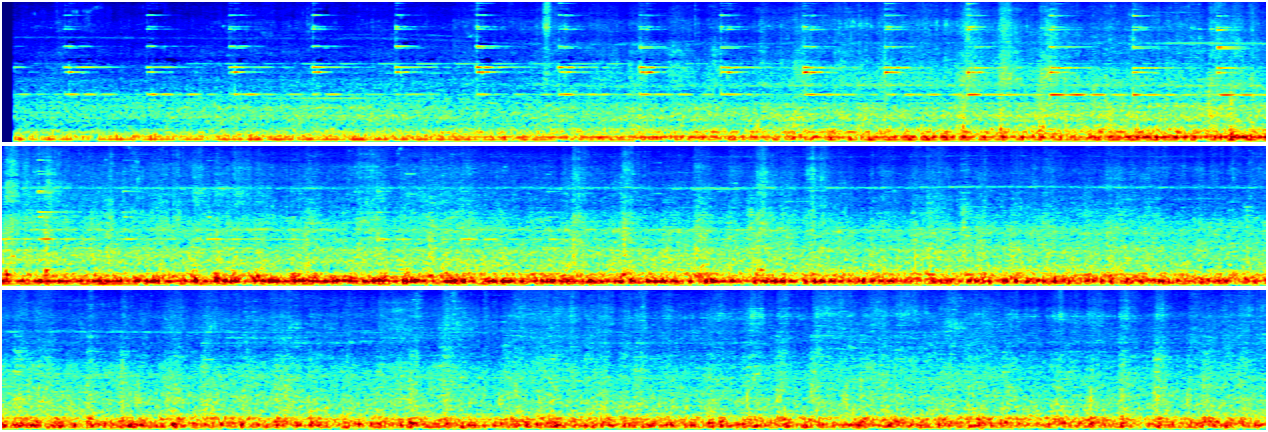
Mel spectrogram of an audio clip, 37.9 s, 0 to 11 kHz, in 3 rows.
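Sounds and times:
bell ringing: 0:00.1 - 0:14.1
diesel locomotive engines rumbling: 0:00.1 - 0:37.9
freight cars clattering on rails: 0:00.1 - 0:37.9.

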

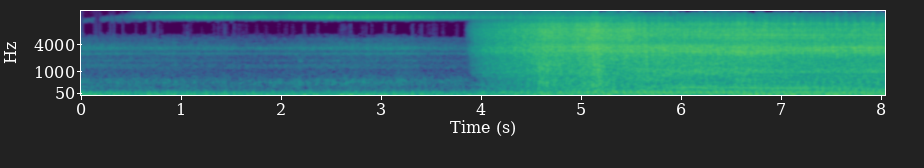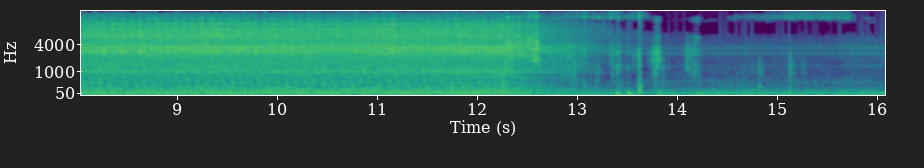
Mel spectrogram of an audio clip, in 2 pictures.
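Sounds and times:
steady rushing noise: 0:03.9 - 0:13.5
motorcycle engine running: 0:04.0 - 0:16.0.

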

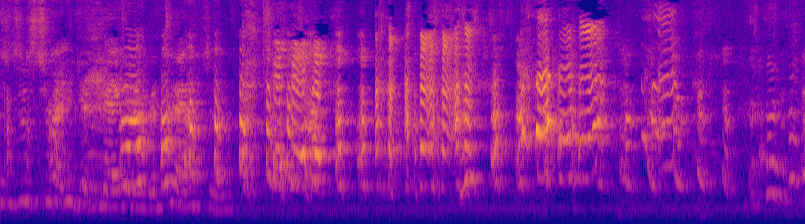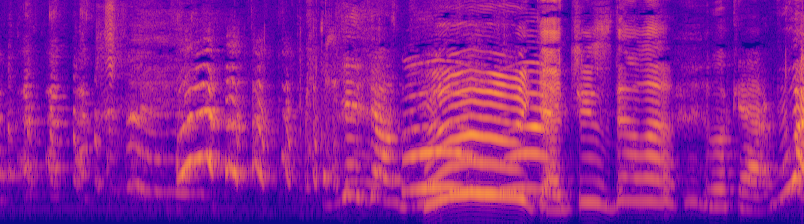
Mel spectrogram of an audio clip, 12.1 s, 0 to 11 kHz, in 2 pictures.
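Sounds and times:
toddler laughing: 0:01.9 - 0:07.0.

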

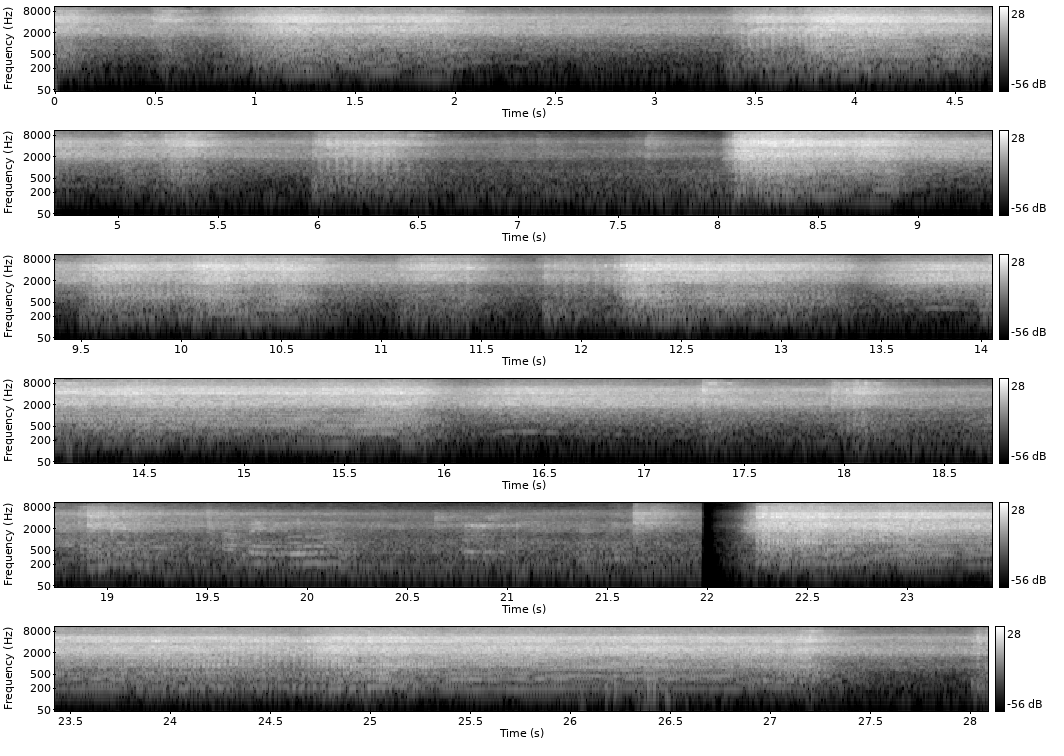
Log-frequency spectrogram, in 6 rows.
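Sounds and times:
demolition hammer chiselling tiles: 0:00.0 - 0:02.3, 0:03.3 - 0:06.7, 0:08.0 - 0:16.5, 0:17.2 - 0:18.4, 0:22.2 - 0:28.0.

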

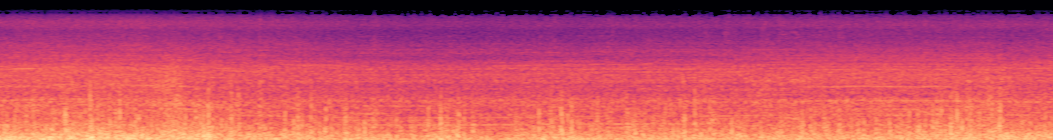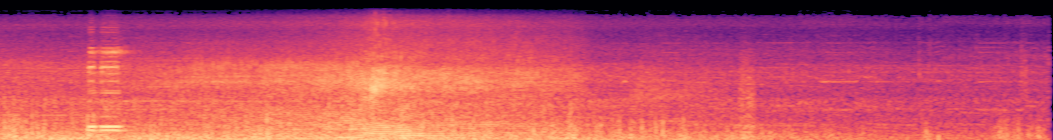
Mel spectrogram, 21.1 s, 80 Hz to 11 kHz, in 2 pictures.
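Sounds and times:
car engine and road rumble: 0:00.0 - 0:21.0
car horn toot: 0:11.4 - 0:12.0.

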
